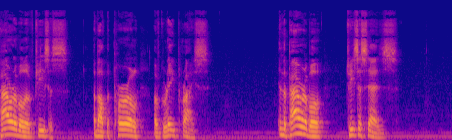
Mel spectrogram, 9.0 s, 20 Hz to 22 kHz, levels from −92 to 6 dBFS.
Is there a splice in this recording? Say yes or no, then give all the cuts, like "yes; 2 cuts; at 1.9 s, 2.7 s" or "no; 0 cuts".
no; 0 cuts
